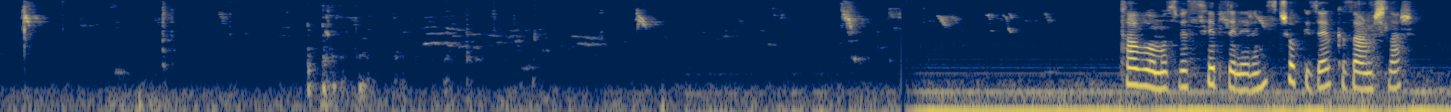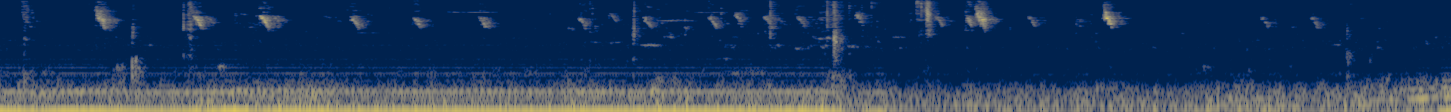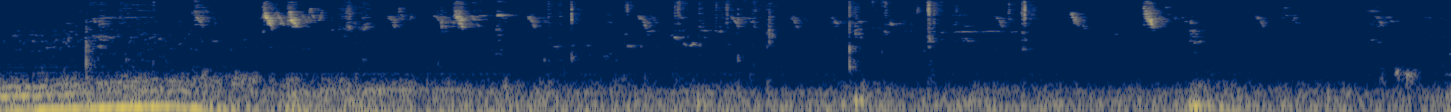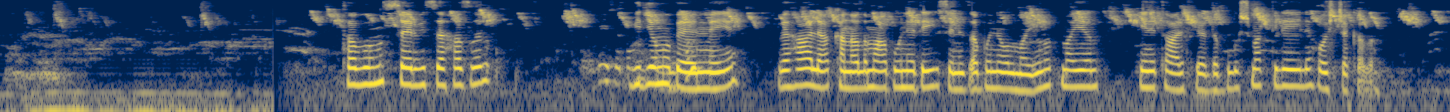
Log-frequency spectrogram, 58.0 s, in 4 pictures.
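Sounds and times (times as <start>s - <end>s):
small birds chirping: 0.0s - 28.4s, 29.4s - 58.0s
low steady rumble: 6.5s - 46.3s.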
